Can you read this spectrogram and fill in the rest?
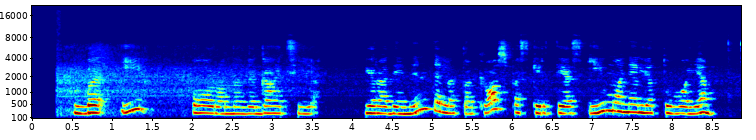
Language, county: Lithuanian, Šiauliai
